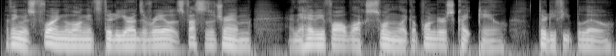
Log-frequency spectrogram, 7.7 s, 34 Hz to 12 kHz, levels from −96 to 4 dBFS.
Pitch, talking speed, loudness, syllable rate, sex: 95 Hz, 225 wpm, -19 LUFS, 5.2 syllables/s, male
